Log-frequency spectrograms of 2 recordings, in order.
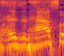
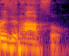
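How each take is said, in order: First: Hassel said like "hassle"; pronunciation option. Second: Hassel said as "HAH-sel"; alternative pronunciation. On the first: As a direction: say Hassel with the short a of "hat". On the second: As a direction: say Hassel with a broad ah. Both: Shown as a demonstration. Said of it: "do you pronounce, is it".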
